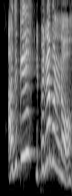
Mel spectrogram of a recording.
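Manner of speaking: high, sharp, dismissive tone.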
